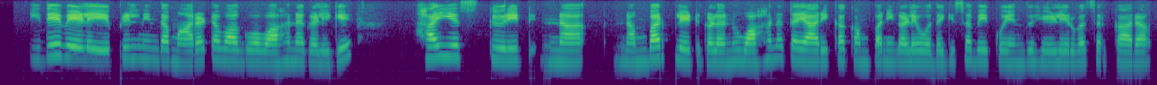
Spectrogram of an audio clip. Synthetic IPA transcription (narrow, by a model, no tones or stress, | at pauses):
id̪eːʋeːɭe̞eːpɾilnind̪ɐmaːɾaːʈɐʋaːɡuʋɐʋaːɦɐnɐɡɐɭiɡe̞ | hɐjeskjuːɾiʈnɐ | nɐmbɐɾpleːʈɡɐɭɐnːuʋaːɦɐnɐt̪ɐjaːɾikɐkɐmpɐniɡɐɭe̞ɔd̪ɐɡisɐbeːkue̞nd̪uɦe̞ːɭiɾuʋɐsɐɾkaːɾɐ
